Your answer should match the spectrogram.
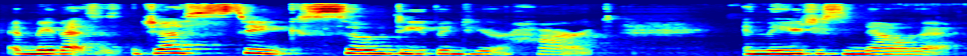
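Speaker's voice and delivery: ordinary talk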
